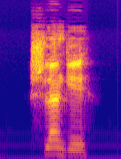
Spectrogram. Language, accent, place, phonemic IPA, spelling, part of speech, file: French, France, Lyon, /ʃlɛ̃.ɡe/, schlinguer, verb, LL-Q150 (fra)-schlinguer.wav
- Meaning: alternative spelling of chlinguer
